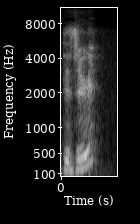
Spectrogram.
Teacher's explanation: Meron siyang stress dun sa dessert second syllable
